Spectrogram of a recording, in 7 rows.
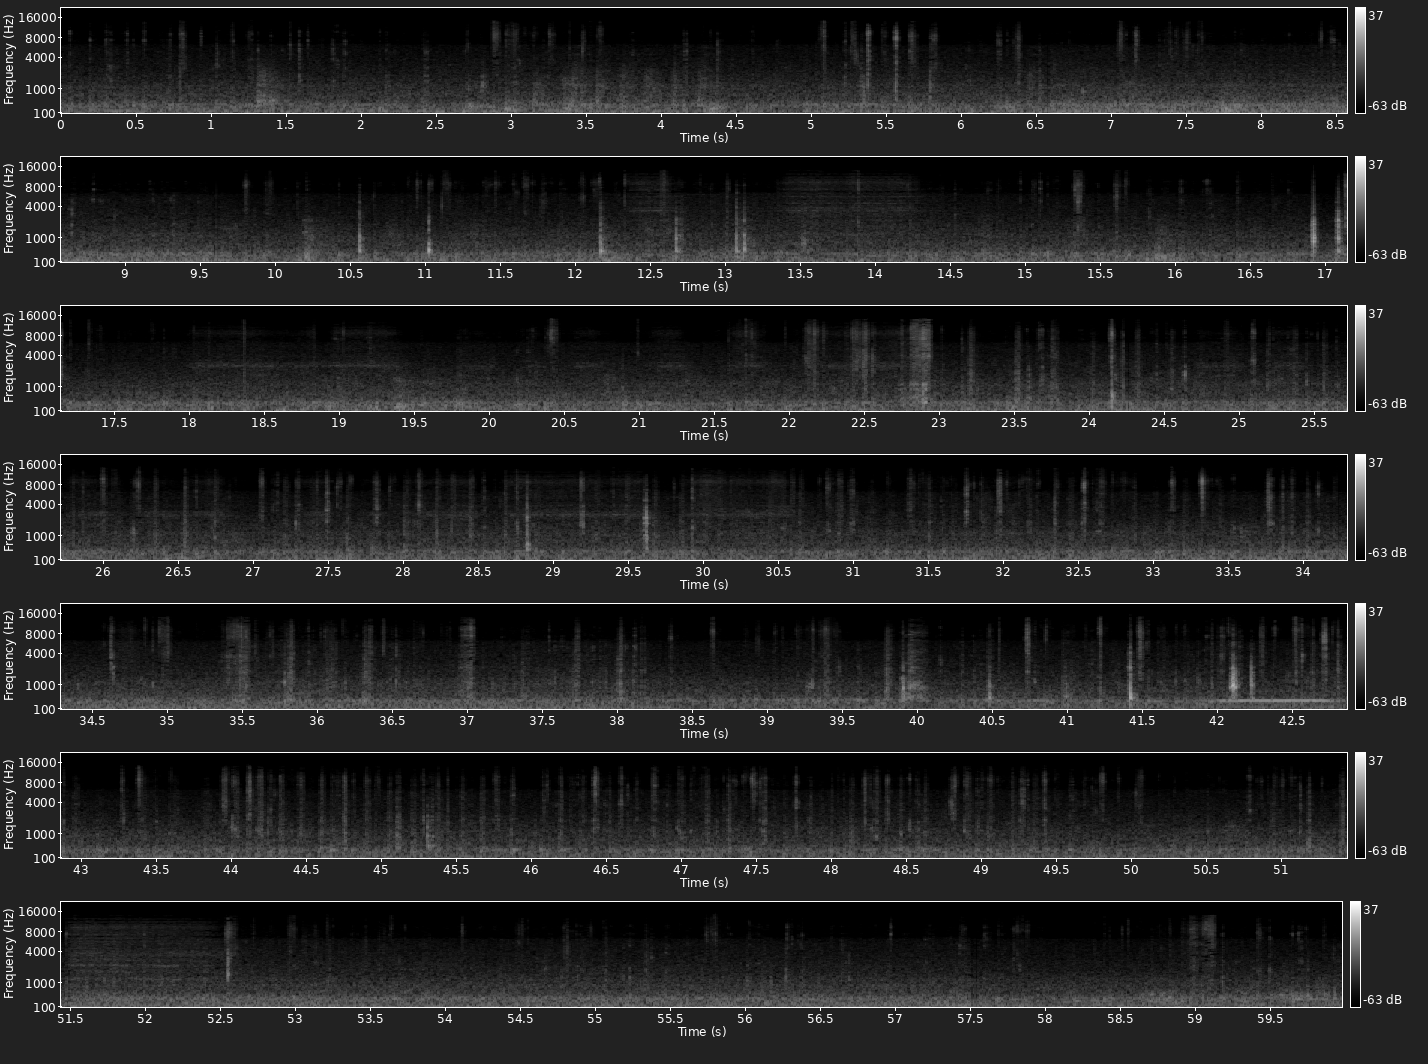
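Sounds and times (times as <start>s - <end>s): chewing and lip-smacking: 0.0s - 59.9s
low hum: 0.0s - 59.9s
mouth clicks: 39.2s - 44.2s.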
